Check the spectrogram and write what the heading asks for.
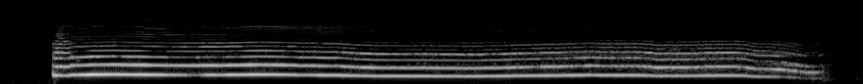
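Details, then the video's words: A dog gives one long, steady howl that holds an even, clear pitch for about seven and a half seconds before stopping sharply. Nothing else is audible behind it. "DOG BARKING SOUND"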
